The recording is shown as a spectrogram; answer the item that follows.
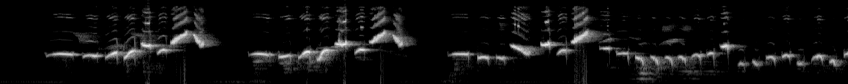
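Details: Morning singing of a white-rumped shama: three separate phrases, each opening with low whistled notes and ending in sharp rising sweeps, the last becoming a run of repeated short falling notes, about three per second.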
